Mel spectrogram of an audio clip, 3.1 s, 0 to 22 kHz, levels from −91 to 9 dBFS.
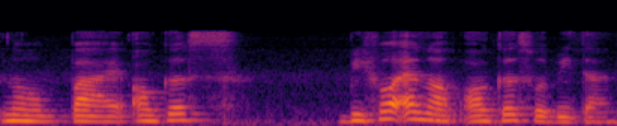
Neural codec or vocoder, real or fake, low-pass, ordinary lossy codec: none; real; none; none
